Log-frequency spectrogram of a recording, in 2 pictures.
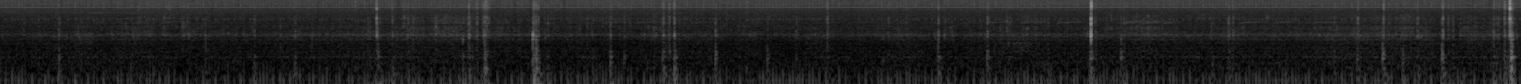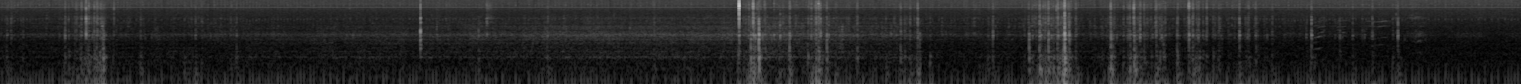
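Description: Mountain bike rolling down a bumpy dirt trail, heard close up from a camera mounted on the bike: a steady low rumble of tyres and wind, with scattered sharp clicks and knocks as the bike rattles over bumps. It grows rougher and louder twice in the last third of the descent.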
